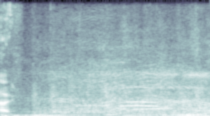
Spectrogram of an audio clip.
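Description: Low, steady rumbling drone, a suspense sound effect in an edited TV soundtrack, with a faint higher swell about halfway through.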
